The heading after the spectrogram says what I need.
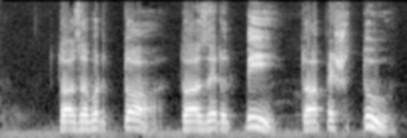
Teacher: ত এর উচ্চারণ করতে হবে আপনাকে একটু মোটা করে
